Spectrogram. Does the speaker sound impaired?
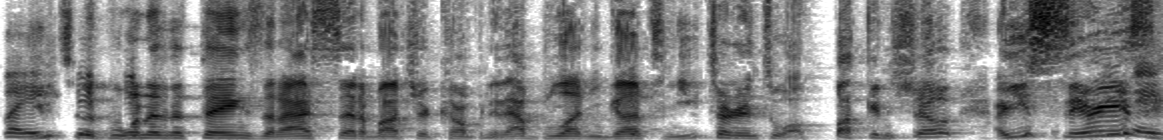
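No.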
